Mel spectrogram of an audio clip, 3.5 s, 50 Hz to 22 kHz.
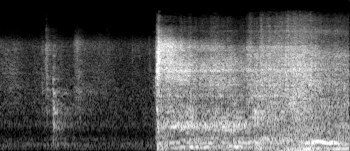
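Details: Barn-find 1931 Oldsmobile F31 after removing cork pieces, likely from a homemade cork fuel-bowl gasket, stuck in a fuel pump valve: a few clicks, then catches into a steady, even idle rising slightly; runs cleanly, fixed.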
